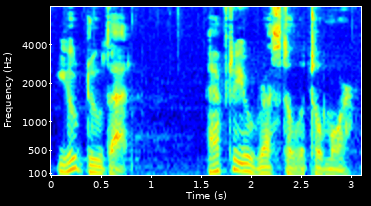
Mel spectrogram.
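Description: A man playing a stoic, loyal companion in a western radio drama, speaking clipped broken English in a husky voice. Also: on the low side, expressive, normal speed, mellow. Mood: grave, firm. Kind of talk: old-time western radio acting. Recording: distant, long hall-like reverb.

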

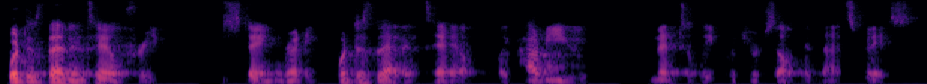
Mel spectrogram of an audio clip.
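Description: A man's voice: low-pitched, a little fast, a bit bright, poor audio. A male sports reporter asking a player direct, probing questions at a press conference.

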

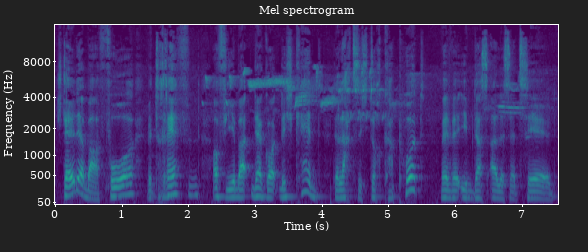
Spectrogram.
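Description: A man's voice: mid-range voice, expressive, measured pace, few pauses, dark tone, slight background noise, natural voice. A man acting a sulky, doubting Adam in a comedic audio drama. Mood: exasperated. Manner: whiny, exasperated. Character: Adam, a sleepy, grumbling, doubting first man.

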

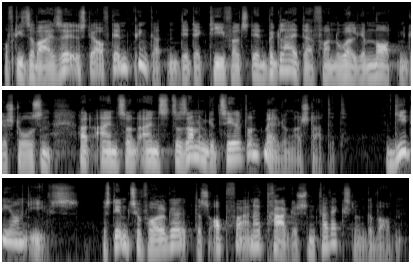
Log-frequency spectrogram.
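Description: A man's voice: fairly low pitch, sing-song, moderate pace, creaky, exaggerated voice. An actor playing a brilliant, self-assured male detective in a German audio drama, lecturing precisely and emphatically. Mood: grave, deductive.

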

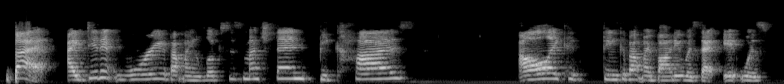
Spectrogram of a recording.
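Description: A woman's voice: fairly high pitch, measured pace, pushed and bright, roomy sound, highs cut off. A forty-year-old woman, a weightlifter, talking openly and self-deprecatingly as a podcast guest, laughing easily. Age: 40s. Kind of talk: candid podcast interview.

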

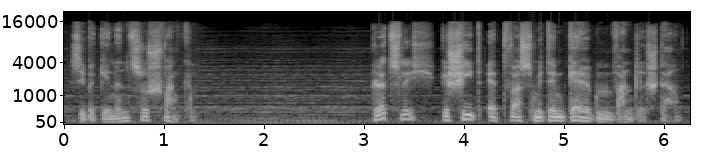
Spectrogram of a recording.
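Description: A man narrating a scripted documentary in a measured, dramatic storytelling manner. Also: low voice, big pitch swings, creaky, a bit bright, faint music behind.

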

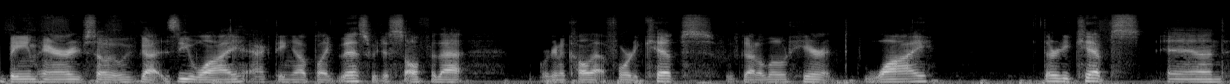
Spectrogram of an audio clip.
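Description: A man's voice: medium pitch, a little hiss or hum. A man with a nasal, stuffed-up voice from a cold, walking through an engineering problem in a casual tutoring style. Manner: casual, thinking aloud while working problems. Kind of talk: whiteboard lesson walkthrough.

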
